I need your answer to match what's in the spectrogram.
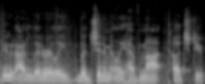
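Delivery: ordinary delivery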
